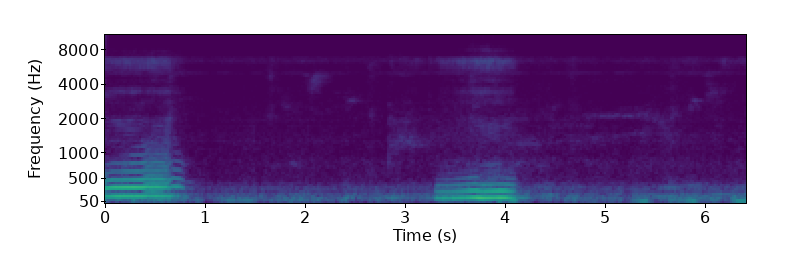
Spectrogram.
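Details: Two loud, voiced, rumbling snores a few seconds apart with quiet breathing between, from a tired person sleeping after qurbani; snoring.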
